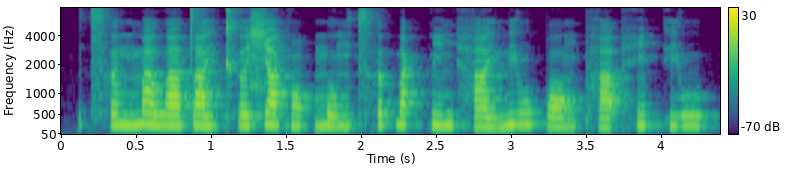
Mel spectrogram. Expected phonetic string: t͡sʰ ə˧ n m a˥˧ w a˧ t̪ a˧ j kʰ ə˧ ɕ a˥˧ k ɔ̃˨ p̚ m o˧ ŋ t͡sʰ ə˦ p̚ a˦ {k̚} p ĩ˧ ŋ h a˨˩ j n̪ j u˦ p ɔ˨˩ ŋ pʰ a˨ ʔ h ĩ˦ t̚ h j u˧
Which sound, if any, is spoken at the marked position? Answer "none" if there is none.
k̚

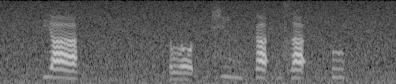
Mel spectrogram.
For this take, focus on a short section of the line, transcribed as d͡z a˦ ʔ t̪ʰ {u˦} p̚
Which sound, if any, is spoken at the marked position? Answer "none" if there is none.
u˦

